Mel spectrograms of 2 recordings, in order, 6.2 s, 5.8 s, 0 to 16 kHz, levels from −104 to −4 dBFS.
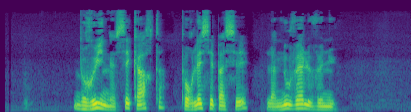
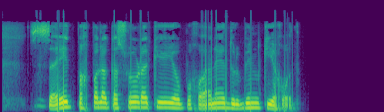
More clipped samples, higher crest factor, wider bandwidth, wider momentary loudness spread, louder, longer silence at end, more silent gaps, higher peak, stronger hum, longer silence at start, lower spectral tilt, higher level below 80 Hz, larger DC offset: neither; about the same, 20 dB vs 16 dB; about the same, 11.5 kHz vs 10.5 kHz; first, 12 LU vs 9 LU; about the same, -22 LUFS vs -20 LUFS; second, 1.15 s vs 1.4 s; neither; first, -2 dBFS vs -6 dBFS; neither; first, 1.1 s vs 0.45 s; about the same, -5 dB/octave vs -6 dB/octave; second, -60 dBFS vs -50 dBFS; neither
